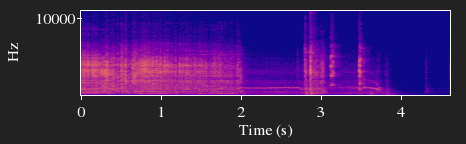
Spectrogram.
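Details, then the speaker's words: Worrying harsh whirring then low hum with knocks and clatters from the brew unit of a DeLonghi ESAM04.110.S bean-to-cup coffee machine during its cycle, meant to evacuate the coffee grounds and take the next dose; abnormal brew unit noise. "pas bon les bruits il sont pas bon mais comme ça ça ça vous permet de découvrir comment ça marche"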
